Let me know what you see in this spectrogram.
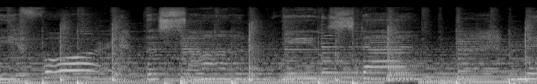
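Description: No audible technical faults anywhere in the recording.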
